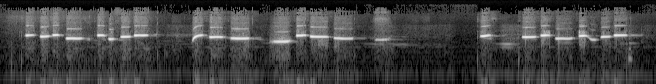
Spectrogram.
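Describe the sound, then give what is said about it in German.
A person whistles a melody in a series of short, bright tonal notes and brief phrases, pausing midway before resuming, with a faint low hum beneath. “das kann ich eigentlich überhaupt nicht pfeifen, aber ich versuche es trotzdem mal.”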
